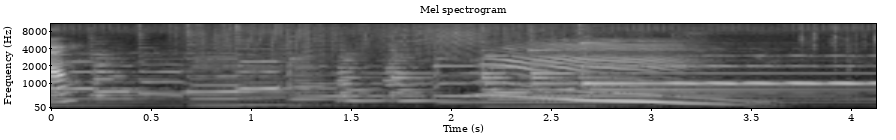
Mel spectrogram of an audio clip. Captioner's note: whimpers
